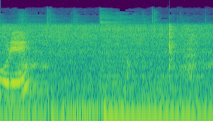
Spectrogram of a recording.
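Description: Pointed gourds (potol) frying and sizzling in oil and masala in a nonstick pan while a spatula stirs them, with a couple of brief spatula scrapes against the pan.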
